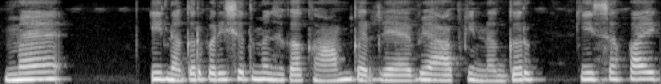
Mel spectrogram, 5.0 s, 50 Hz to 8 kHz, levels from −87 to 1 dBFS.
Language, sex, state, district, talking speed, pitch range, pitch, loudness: Marwari, female, Rajasthan, Nagaur, 195 wpm, 200-235 Hz, 220 Hz, -15 LUFS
